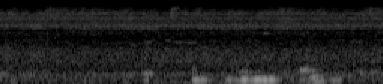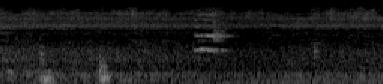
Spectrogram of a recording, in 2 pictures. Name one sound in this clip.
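A wooden frame knocks and scrapes against a wooden hive box.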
